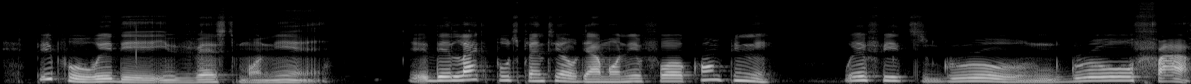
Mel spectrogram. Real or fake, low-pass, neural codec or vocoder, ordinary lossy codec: real; 19.8 kHz; none; none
